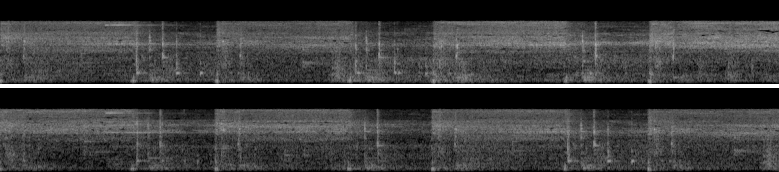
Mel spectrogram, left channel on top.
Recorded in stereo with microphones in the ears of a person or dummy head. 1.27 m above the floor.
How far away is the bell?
About 6.5 m.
